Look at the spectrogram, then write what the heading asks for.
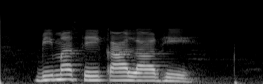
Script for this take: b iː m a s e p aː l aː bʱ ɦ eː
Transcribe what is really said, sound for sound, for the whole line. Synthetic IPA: b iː m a s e k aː l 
